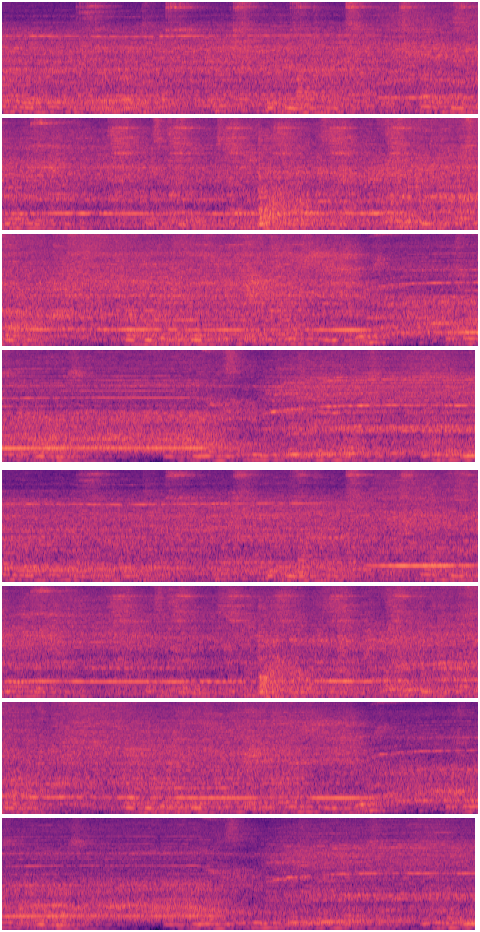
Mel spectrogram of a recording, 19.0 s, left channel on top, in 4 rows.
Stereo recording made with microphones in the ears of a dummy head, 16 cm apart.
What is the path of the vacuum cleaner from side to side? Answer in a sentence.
In this clip you hear the vacuum cleaner move to the left.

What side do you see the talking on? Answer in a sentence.
You can hear the talking on the left.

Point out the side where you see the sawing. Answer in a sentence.
You can hear the sawing on the right.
